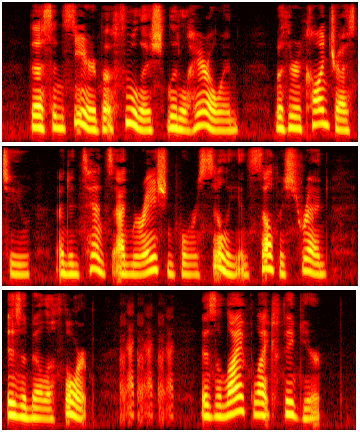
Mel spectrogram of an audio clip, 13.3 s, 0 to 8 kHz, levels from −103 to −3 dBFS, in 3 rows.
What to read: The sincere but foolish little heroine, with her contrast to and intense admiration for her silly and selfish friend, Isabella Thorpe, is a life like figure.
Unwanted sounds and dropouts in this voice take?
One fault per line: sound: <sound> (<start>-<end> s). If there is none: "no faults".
sound: laugh (10.4-11.1 s)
